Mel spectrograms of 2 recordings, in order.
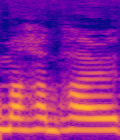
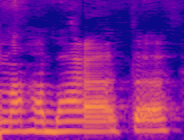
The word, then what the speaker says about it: Mahabharata: called the mahaparata yeah the Mahabharat or the Mahabharata um whether you pronounce the a at the end just depends on region so yeah either way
